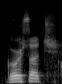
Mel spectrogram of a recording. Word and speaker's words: Gorsuch: Gorsuch.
